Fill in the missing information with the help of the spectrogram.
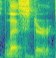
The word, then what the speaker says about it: Leicester: So, silent ice is very similar, like the city of Leicester in England. It is spelled L-E-I-C-E-S-T-E-R, and somehow they pronounce that Leicester, as if there's a silent ice in there.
